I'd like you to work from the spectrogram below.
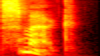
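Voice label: "smack", English, British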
